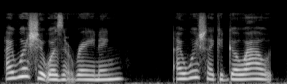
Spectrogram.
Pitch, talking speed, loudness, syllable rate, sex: 245 Hz, 230 wpm, -15 LUFS, 5.4 syllables/s, female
